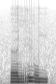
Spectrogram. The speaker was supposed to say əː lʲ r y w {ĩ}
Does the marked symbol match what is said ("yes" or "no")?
no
